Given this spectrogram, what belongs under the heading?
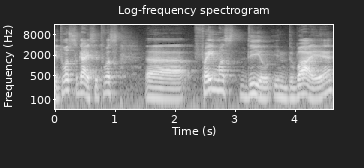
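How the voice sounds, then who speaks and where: A man speaks with a Russian accent at a medium pitch. His pace is very slow, with very wide pitch swings. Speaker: real estate agent. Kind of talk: casual chat. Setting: livestream. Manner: halting.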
